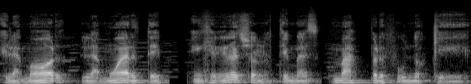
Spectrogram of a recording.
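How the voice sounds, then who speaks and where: A man with a Rioplatense Argentine accent in a reflective radio discussion, speaking in measured, emphatic phrases that trail off at the ends. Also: low-pitched, fairly even intonation, breathy edge, faint music behind. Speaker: radio talk participant. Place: radio studio.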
